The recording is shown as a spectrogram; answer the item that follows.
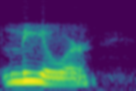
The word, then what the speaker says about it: Lyor: A man named Lior Cohen, L-Y-O-R, and he pronounces it Lior, But he controlled all the black rapper groups and would blackmail them with having to eat their own scat on film.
